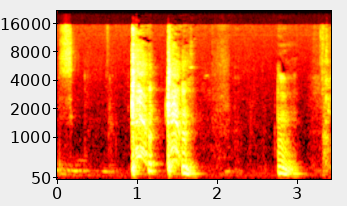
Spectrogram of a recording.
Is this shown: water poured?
no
